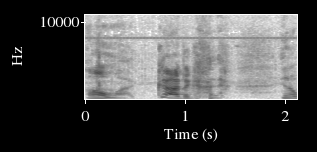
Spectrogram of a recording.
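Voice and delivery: ordinary talk, nothing marked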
